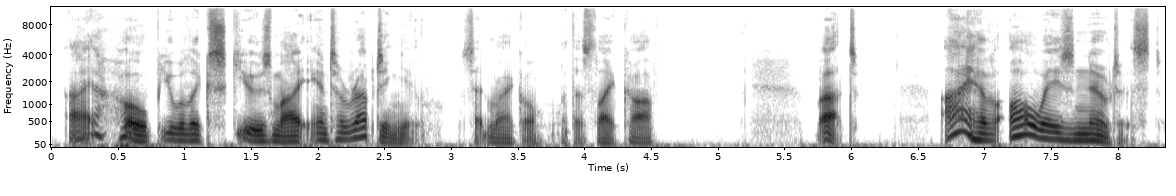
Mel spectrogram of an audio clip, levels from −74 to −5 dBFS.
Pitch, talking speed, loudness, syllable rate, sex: 120 Hz, 135 wpm, -20 LUFS, 4.6 syllables/s, male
